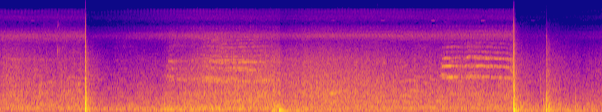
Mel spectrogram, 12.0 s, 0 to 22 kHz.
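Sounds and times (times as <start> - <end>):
distant firework boom: 0.0 - 12.0
steady rumbling: 0.0 - 12.0
faint high squealing: 3.2 - 10.3.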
